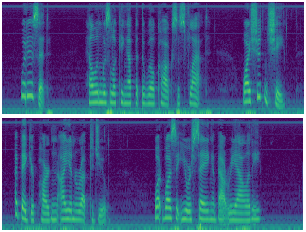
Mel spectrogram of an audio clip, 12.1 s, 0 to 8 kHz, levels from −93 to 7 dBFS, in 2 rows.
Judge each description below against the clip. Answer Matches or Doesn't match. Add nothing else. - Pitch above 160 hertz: Matches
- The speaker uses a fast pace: Doesn't match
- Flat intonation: Doesn't match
